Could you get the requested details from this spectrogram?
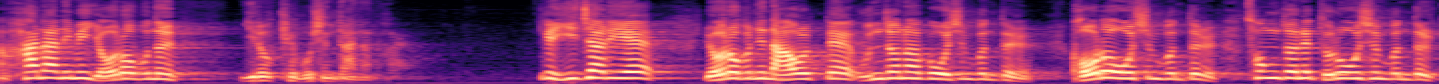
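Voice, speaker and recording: A male pastor preaching a Sunday sermon, swinging between loud emphatic calls and hushed, slow, tender quotes. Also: high voice. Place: church sanctuary. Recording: reverberant church hall.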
